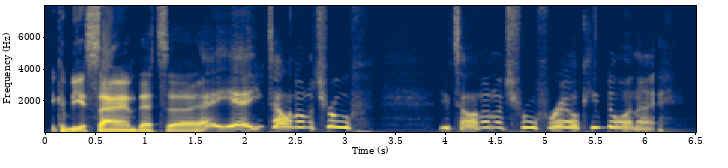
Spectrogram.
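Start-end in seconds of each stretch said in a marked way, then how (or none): 1.5-6.1 very high, squeaky voice. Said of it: "that was my high-pitched universe voice".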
